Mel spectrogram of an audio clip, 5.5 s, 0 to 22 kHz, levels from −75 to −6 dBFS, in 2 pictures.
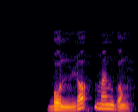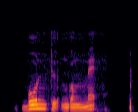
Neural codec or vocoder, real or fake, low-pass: codec, 16 kHz, 16 kbps, FunCodec, trained on Chinese and English, 50 frames a second; fake; 7.2 kHz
